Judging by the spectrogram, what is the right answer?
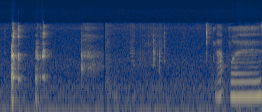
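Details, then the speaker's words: Girl burping while eating: several short burps and throaty sounds with room noise, then a sustained voiced sound. "uh a little frog burp"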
